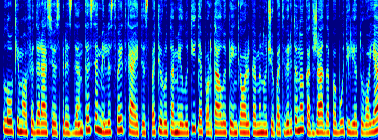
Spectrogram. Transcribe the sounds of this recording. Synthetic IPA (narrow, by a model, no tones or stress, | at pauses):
plˠɐʊkʲɪmoːfʲɛd̪ʲɛɾɑːt̪sʲɪjoːspʲɾʲɛzʲɪd̪ʲɛnt̪ɐsʲɛmʲɪlʲɪsʋɐɪt̪kɐɪt̪ʲɪspɐt̪ʲɪɾʊt̪ɐmʲɛɪlˠʊt̪ʲiːt̪ʲeːpoːɾt̪ɑːlˠuːpʲɛŋʲkʲoːlʲɪkɐmʲɪnʊt͡ʃʲupɐt̪ʲʋʲɪɾʲt̪ʲɪnoːkɐt̪ʒɑːd̪ɐpɐbuːt̪ʲilʲiɛt̪ʊʋoːjɛ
